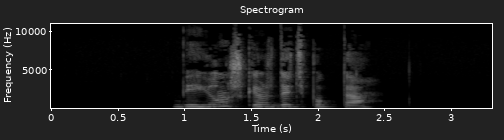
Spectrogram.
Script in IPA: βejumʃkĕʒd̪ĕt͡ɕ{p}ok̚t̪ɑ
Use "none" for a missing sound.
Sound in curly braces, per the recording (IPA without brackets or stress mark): p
